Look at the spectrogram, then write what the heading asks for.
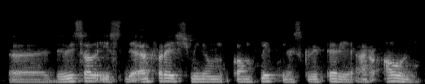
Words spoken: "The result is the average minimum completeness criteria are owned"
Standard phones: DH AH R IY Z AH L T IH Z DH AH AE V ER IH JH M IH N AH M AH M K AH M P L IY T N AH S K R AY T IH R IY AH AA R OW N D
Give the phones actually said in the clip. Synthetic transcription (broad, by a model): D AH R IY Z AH L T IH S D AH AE F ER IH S M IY N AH AH M K AH M P L IY T N AH S K R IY T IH R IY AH AA R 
